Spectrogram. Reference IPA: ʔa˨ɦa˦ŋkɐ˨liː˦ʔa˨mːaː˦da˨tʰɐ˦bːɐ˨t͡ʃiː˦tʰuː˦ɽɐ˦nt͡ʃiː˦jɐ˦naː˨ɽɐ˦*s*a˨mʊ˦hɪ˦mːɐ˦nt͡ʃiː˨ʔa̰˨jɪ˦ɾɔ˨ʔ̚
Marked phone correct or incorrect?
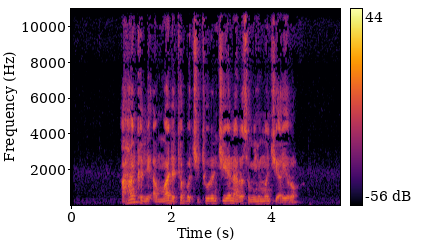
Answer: correct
